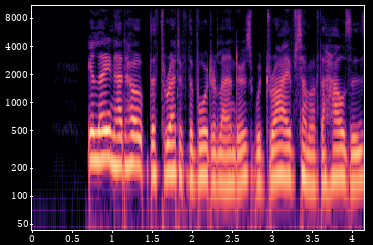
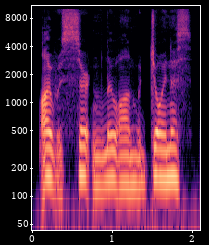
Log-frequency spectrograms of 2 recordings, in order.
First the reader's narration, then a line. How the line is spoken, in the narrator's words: Conile muttered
